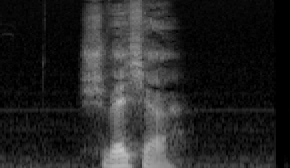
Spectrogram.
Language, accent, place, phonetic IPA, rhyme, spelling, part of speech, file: German, Germany, Berlin, [ˈʃvɛçɐ], -ɛçɐ, schwächer, adjective, De-schwächer.ogg
- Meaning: comparative degree of schwach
